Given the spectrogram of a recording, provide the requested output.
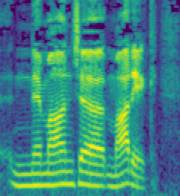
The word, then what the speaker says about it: Nemanja Matic: In addition to Fabregas, they also have Branislav Ivanovic and Nemanja Matic.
